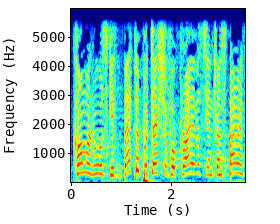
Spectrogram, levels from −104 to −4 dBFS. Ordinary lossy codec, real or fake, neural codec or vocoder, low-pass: none; fake; vocoder, 22.05 kHz, 80 mel bands, Vocos; 5.4 kHz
